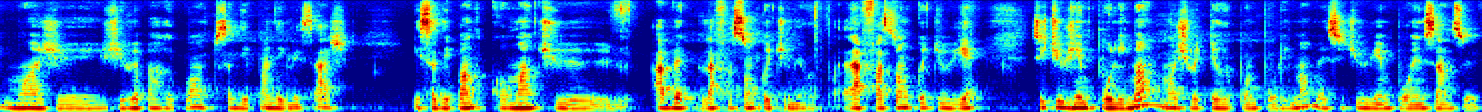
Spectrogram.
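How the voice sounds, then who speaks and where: Low, mellow woman vlogging. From Cameroon. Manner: hesitant, halting, with many fillers and restarts. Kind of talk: casual vlog, showing products and answering viewer questions.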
